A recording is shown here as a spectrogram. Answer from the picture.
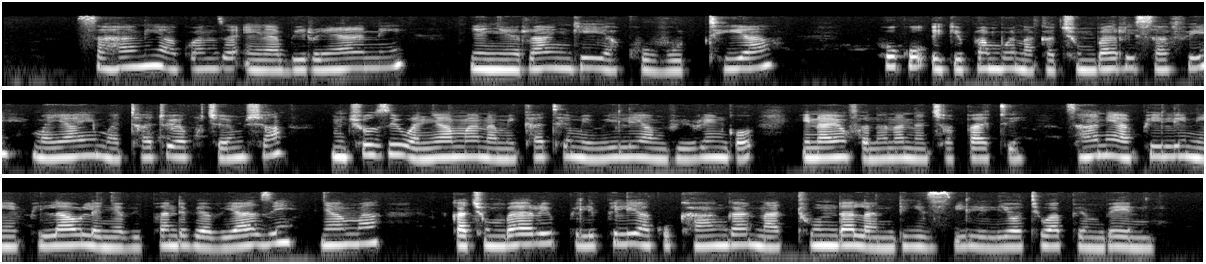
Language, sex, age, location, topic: Swahili, female, 25-35, Mombasa, agriculture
